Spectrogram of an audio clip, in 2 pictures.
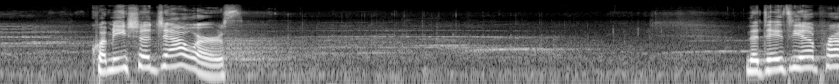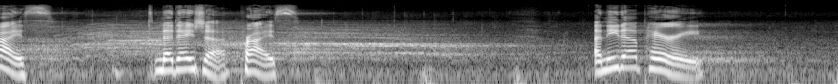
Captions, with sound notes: Quamisha Jowers. (audience cheering) Nadazia Price. (audience cheering) Nadazia Price. Anita Perry.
